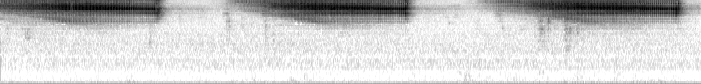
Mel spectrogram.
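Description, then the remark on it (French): A cricket chirps at night on an island in three long, shrill trills of about a second and a half each, separated by brief pauses. It is fairly loud over a quiet background, with no talking. “Et concrètement, un grillon qui chante au cœur de la nuit, ça donne ça.”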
